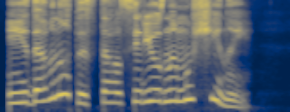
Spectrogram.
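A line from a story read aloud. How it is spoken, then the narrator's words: Cheerful question. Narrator (Russian): весело спросила Арина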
